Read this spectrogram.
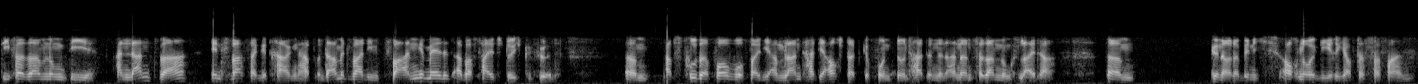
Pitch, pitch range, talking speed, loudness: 125 Hz, 115-135 Hz, 190 wpm, -22 LUFS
